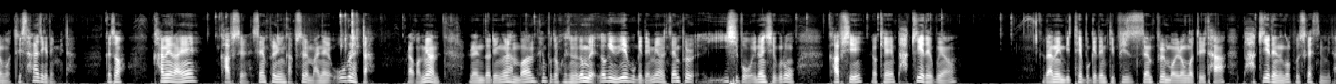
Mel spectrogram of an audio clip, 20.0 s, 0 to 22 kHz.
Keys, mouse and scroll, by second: 3.0 click, 5.0 KP_5, 5.3 Return, 7.8 Return, 7.8 click, 7.8 KP_5, 11.8 Return, 11.8 click, 11.8 KP_5, 12.9 click, 13.8 click, 14.9 click, 18.7 click.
